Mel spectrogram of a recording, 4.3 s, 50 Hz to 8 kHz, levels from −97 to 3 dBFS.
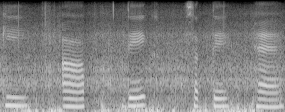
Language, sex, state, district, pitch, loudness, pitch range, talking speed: Hindi, female, Chandigarh, Chandigarh, 205 Hz, -15 LUFS, 195-215 Hz, 70 wpm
